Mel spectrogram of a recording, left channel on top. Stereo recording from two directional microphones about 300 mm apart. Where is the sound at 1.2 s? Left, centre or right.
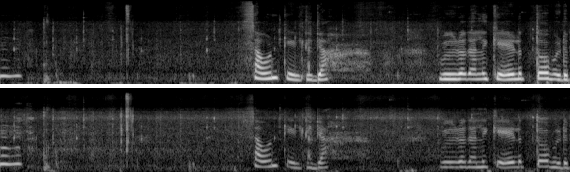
Centre.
